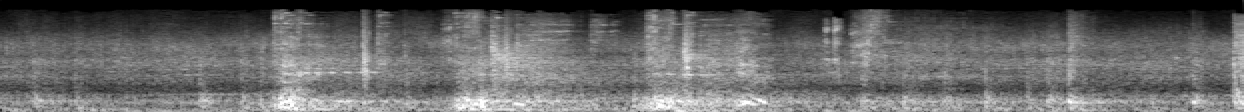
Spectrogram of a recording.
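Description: Energy beams blast and crackle in bursts.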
